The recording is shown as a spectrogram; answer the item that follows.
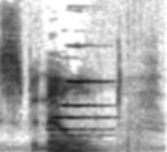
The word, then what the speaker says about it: spinel: There's a jewel up here, which is a spinel. That is the correct pronunciation.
